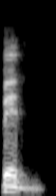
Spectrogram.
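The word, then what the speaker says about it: wenn: O sea, a pesar de que hay doble N, eso se parece mucho al inglés, ¿verdad? Hay muchas palabras en el inglés que llevan doble N, pero que en realidad solo se usa una N al momento de ejecutar el fonema. Entonces, esto lo diríamos como ven.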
